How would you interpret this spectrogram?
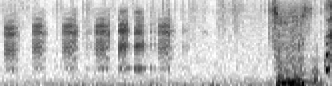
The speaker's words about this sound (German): Diesmal quietscht Kalli mit einem neuen Luftballon.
